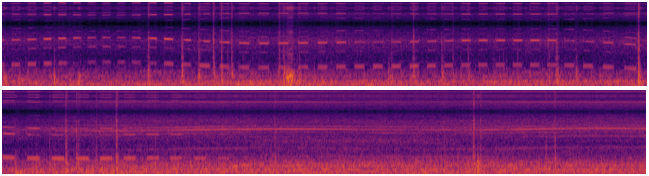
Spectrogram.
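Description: A glider's audio variometer beeping in a rapid stream of short pitched beeps whose pitch slowly rises and falls, the usual signal of climbing in lift while the sailplane circles; past the middle the beeps drop lower, then give way to steady held tones. Under it runs the steady rush of airflow in the cockpit of a Duo Discus sailplane, with a few clicks early on.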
